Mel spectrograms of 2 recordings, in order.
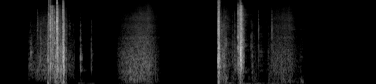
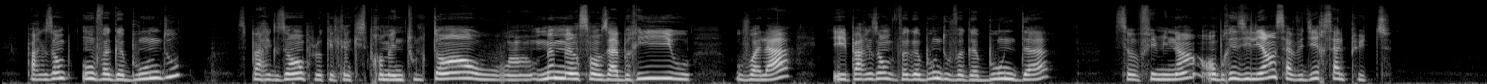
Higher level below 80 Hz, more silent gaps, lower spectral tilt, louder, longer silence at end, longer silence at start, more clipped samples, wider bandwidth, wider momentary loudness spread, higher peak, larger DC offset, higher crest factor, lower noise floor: second, -60 dBFS vs -52 dBFS; first, 0.96-1.14 s, 1.65-2.17 s vs none; second, 2 dB/octave vs -4 dB/octave; about the same, -18 LUFS vs -17 LUFS; first, 1.3 s vs 1 s; first, 0.45 s vs 0.3 s; neither; first, over 20 kHz vs 17 kHz; first, 23 LU vs 11 LU; about the same, 0 dBFS vs 0 dBFS; neither; first, 26 dB vs 18 dB; second, -47 dBFS vs -52 dBFS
